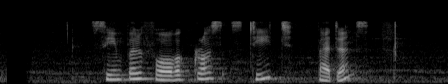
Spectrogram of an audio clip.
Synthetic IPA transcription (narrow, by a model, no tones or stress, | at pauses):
sĩmpəlfɔːʋəkɾɔːssʈeːʈ | pæʈəns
